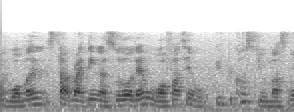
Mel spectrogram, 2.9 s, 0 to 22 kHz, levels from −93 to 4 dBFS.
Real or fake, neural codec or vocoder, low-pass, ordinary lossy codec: real; none; none; none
